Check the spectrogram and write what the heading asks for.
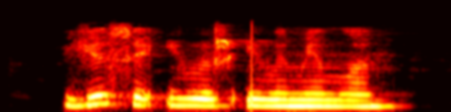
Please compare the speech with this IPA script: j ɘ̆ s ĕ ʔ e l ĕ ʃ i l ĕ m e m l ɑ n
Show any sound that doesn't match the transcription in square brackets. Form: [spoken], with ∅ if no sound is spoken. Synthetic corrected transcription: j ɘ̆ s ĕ ʔ [i] l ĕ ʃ i l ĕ m e m l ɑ n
